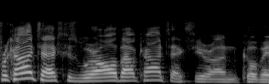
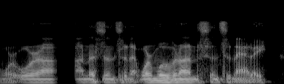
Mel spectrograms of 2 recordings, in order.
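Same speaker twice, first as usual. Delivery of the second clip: very deep, demonic voice-box voice; 11 semitones lower than usual. Told he looks like Bill Belichick, the speaker does a Bill Belichick impression with a demonic voice-box sound. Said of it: "You sound like Kane with the voice box".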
